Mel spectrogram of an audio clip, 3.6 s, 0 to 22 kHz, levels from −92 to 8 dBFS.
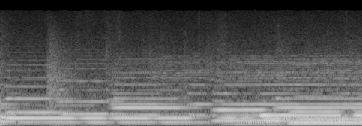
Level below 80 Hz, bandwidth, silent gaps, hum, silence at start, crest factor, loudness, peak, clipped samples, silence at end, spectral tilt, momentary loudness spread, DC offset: -44 dBFS; 7.8 kHz; none; none; 0 s; 12 dB; -14 LUFS; 0 dBFS; under 0.1%; 0 s; -9.5 dB/octave; 6 LU; under 0.1%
